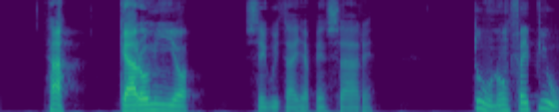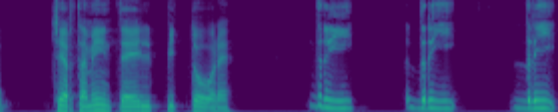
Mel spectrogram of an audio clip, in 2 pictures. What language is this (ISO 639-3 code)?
ita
